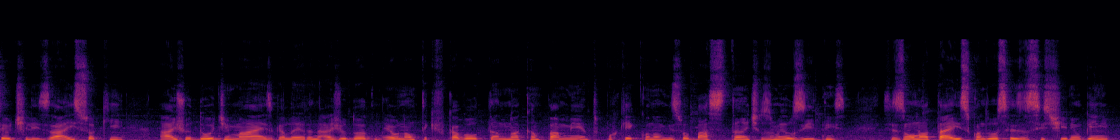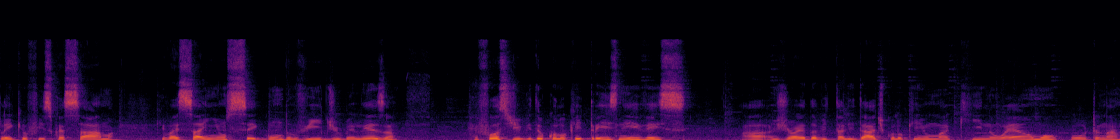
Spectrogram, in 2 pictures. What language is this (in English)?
Portuguese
